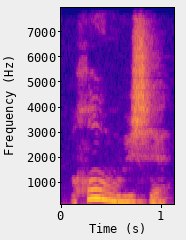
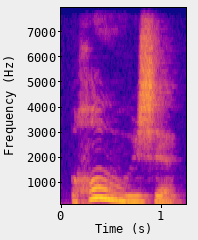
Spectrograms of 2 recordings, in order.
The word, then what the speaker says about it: rouge: Rouge. Can you give it a try? Rouge. And it's spelled R-O-U-G-E.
